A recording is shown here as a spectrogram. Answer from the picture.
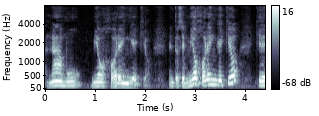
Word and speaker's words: Namu Myoho Renge Kyo: Lien Hua Chin, él, al leerse en japonés esos mismos caracteres, se pronuncia Namu Myoho Renge Kyo.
